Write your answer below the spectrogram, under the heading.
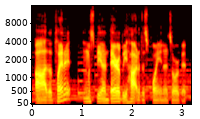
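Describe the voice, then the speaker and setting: A man's voice: on the low side, animated, fast talker, bright, forceful tone, soft background music. A man voicing a polite, chatty, unflappable AI shuttle navigator in a visual novel, with courteous, understated delivery. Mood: curious, chatty. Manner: courteous, formal, soothingly understated. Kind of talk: visual novel character reading.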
